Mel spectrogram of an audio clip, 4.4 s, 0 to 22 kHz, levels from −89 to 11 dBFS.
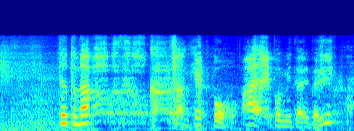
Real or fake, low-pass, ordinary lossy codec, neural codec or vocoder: fake; 7.2 kHz; none; codec, 16 kHz in and 24 kHz out, 0.8 kbps, FocalCodec, streaming, 65536 codes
